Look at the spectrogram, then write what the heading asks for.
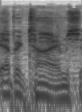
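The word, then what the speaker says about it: Epoch Times: It's EPOC like epoch, but it's pronounced Epic Time.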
